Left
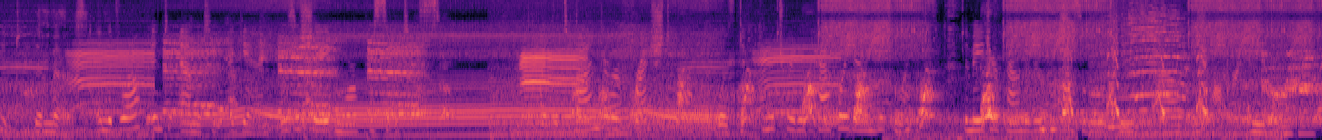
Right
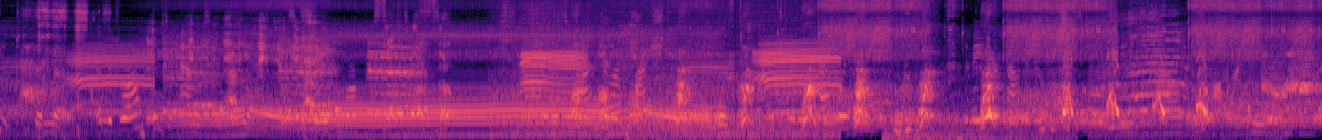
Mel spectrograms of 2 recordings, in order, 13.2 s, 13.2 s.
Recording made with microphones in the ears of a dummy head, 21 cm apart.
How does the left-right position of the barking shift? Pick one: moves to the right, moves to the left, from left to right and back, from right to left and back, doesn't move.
moves to the left.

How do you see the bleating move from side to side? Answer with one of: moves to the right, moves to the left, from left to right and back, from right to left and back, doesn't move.
from left to right and back.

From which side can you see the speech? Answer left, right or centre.
left.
